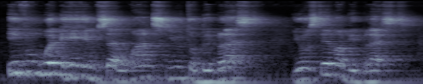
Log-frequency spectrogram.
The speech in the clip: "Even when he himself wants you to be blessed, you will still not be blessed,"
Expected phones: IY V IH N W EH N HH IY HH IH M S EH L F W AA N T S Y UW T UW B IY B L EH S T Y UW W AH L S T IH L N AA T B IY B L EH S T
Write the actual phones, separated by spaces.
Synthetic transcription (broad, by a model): IY V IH N W EH N HH IY HH IH M S EH L F W AA N T S Y UW T UW B IY B L EH S T Y UW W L S T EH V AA B IY B L EH S T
